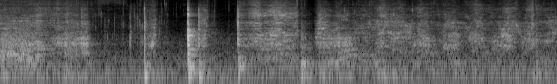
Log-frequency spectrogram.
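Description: Black plastic spoon stirring diced vegetables through a thick roux gravy in a frying pan, scraping along the pan, with a few sharp knocks against it, the loudest about a second and a half in.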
